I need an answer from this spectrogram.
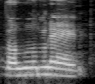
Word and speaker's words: government: Yes, it is the government. Check the spelling of government. Don't forget this N. Government. N is silent.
